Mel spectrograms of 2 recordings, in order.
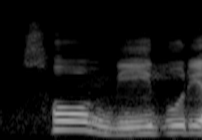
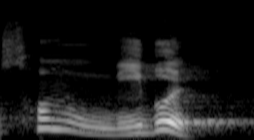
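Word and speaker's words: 솜이불: 여러분 중양은 얘를 기억하세요 솜으로 이불을 만들었어요 소 미불이 아니고 손 미불 니은이 들어가서 발음을 하고요 매니비 아니고 맨입 니은이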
